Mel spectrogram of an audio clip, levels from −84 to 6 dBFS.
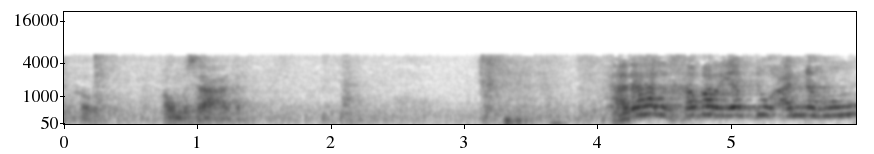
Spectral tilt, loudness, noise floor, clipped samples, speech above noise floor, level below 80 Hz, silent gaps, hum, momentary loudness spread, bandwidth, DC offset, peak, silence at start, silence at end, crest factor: -9.5 dB/octave; -21 LUFS; -51 dBFS; under 0.1%; 29 dB; -58 dBFS; none; none; 24 LU; 5.4 kHz; under 0.1%; -4 dBFS; 0 s; 0 s; 20 dB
